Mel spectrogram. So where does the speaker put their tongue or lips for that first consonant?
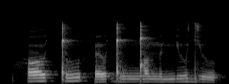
throat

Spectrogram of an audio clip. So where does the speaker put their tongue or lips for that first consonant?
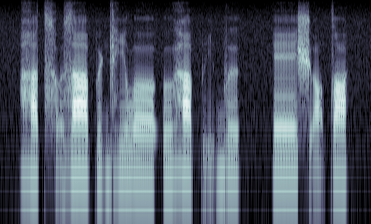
throat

